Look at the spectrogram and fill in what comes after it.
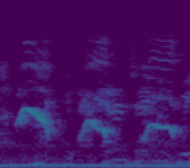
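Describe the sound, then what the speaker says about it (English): A three-week-old female pitbull puppy whines three times in close succession, high rising-and-falling cries heard up close over a steady low hum. "Mama Dog would make her stop whining"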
